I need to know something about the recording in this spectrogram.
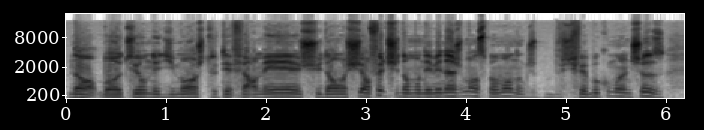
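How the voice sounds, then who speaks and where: A man's voice: medium pitch, steady tone, fast talker, fairly bright tone. A man in his twenties from France, chatting casually while streaming a game, rambling with many fillers and restarts, talking into a desk mic at his computer. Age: 20s. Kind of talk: casual chat while gaming live.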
